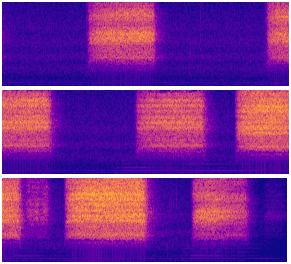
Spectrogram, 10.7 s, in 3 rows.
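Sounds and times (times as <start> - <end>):
barn owl call: 1.0 - 2.0, 3.3 - 4.4, 5.1 - 10.7.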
